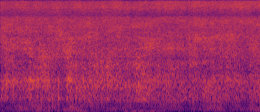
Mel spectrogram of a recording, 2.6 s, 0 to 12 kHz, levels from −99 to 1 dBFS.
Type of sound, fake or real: fake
